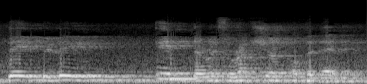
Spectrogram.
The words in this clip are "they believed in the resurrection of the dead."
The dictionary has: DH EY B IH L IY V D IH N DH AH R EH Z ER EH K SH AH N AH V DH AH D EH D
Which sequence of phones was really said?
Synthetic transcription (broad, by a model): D EY B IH L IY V IH N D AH R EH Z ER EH K SH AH N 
